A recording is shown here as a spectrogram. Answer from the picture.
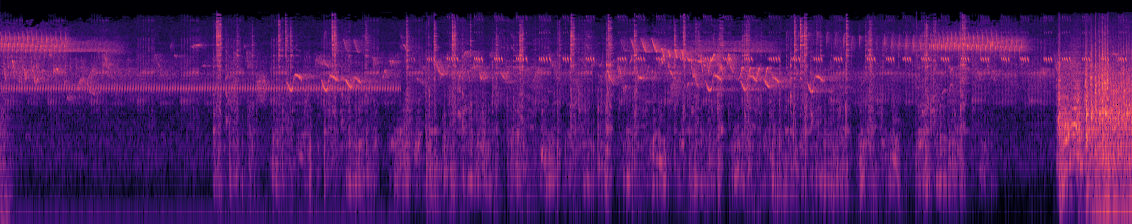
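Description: Frogs croaking and insects chirping in a continuous chorus, with a high pulsing trill through the middle and scattered small clicks. About a second before the end the miniature tractor's engine starts and runs with a low, steady hum.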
